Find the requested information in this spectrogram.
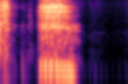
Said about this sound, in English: She's yawning.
